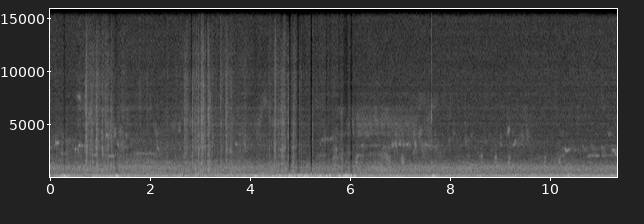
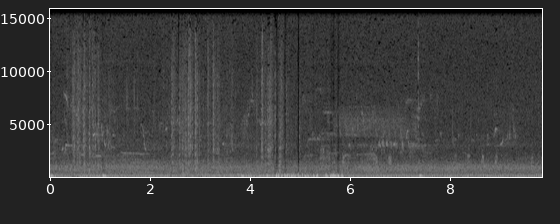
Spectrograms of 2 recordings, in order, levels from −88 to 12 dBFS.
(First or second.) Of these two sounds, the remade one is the first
